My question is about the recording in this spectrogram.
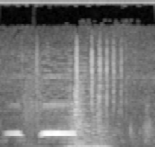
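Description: A steam-engine whistle sound effect gives two peeps: a brief one, then a longer one. Each is a high two-note chord. A low tone sounds under the end of the second peep.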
